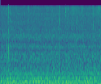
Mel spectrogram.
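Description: Steady low hum with hiss, unchanging throughout, with a faint steady tone above it.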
